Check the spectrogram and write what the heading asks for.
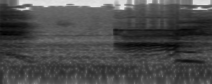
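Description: A woman's breathy sigh, then a little over a second in a short, wavering groan from her voice.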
